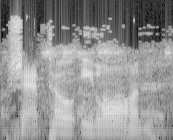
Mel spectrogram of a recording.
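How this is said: The name gets a broad Southern redneck pronunciation.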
